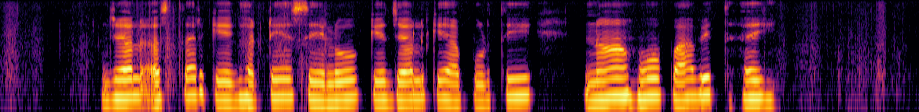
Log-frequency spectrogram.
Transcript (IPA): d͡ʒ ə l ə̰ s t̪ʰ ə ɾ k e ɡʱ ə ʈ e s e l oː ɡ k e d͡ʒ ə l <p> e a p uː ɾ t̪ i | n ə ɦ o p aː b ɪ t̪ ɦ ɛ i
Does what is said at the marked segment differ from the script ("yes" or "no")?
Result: yes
